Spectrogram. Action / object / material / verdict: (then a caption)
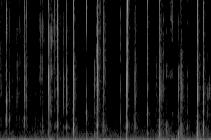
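tap / small plastic jar / plastic / none. Long red nails tap and scratch the lid top and side of a small red plastic baking powder jar. The result is a quiet, rapid series of sharp, bright clicks with very short decay, mixed with thin scratchy rasps and almost no low-end body.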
